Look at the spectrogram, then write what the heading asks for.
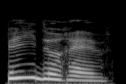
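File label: "pays de reves", French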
